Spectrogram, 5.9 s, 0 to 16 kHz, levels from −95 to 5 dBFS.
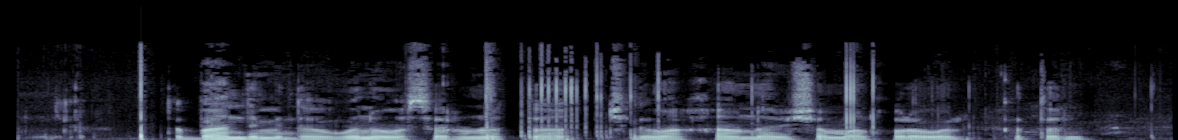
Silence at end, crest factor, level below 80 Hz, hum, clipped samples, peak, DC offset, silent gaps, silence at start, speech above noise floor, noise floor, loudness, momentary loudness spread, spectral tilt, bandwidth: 0.45 s; 22 dB; -42 dBFS; none; under 0.1%; 0 dBFS; under 0.1%; none; 0.2 s; 26 dB; -48 dBFS; -22 LUFS; 10 LU; -5.5 dB/octave; 11.5 kHz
